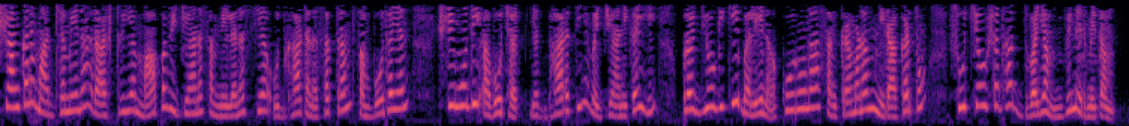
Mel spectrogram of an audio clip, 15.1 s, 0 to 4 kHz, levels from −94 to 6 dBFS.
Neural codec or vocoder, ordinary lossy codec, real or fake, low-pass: none; none; real; 3.6 kHz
